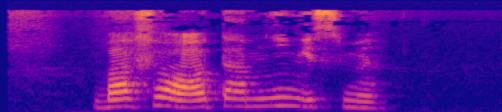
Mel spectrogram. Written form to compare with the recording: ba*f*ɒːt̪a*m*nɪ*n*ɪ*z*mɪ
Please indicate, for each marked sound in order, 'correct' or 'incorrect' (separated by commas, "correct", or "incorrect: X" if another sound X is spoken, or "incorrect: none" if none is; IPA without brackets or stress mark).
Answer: correct, correct, incorrect: ŋ, incorrect: s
